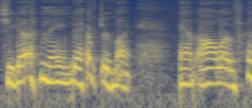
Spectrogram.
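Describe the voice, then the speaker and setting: A woman at medium pitch, with noticeable background noise. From Indiana, USA. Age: 80s+. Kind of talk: interview answer.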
